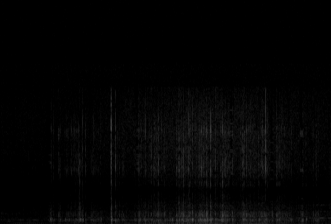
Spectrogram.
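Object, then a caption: Painted wooden panel scraped with a bamboo skewer tip. The tip of a bamboo skewer traces and scratches along the painted branches of trees on a solid wood panel. It makes quiet, dry scratching and crackling with a few soft ticks, mostly low and mid in tone. The scraping grows a little fuller and denser through the middle of the clip.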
